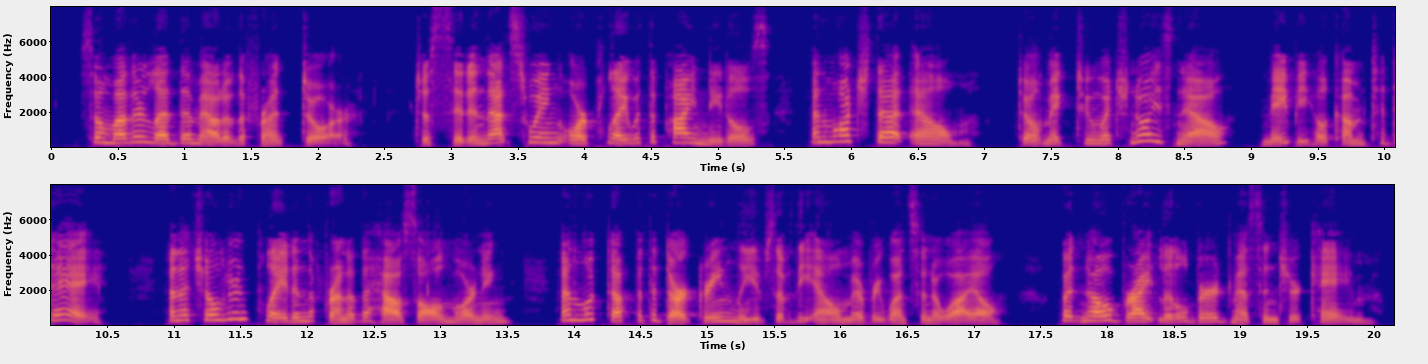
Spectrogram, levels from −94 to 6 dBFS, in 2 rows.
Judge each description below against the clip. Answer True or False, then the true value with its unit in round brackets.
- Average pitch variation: False (7.1 semitones)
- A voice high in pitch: True (215 Hz)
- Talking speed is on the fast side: True (210 wpm)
